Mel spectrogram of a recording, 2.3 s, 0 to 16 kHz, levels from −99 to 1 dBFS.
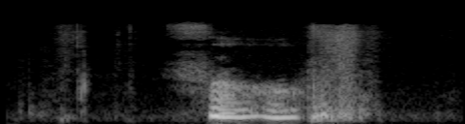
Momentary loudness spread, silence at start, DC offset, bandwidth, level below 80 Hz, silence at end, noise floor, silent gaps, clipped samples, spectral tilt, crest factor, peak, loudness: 12 LU; 0.9 s; under 0.1%; 7.8 kHz; -78 dBFS; 0.5 s; -66 dBFS; none; under 0.1%; -7 dB/octave; 20 dB; -18 dBFS; -34 LUFS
